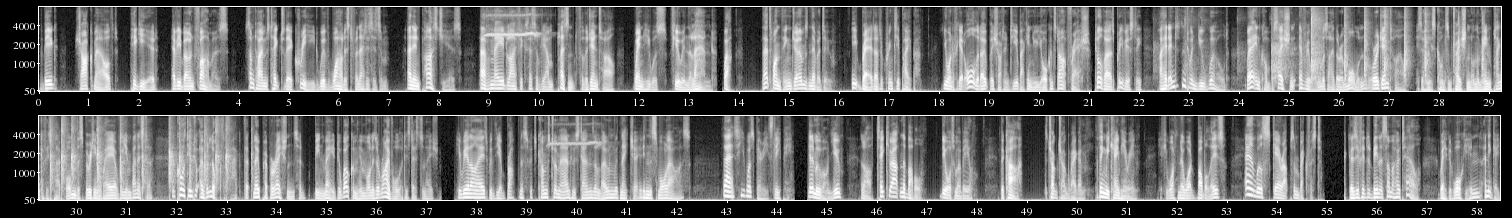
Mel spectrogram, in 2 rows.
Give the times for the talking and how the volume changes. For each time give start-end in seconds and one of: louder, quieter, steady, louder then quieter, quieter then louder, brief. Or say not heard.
0.0-58.4 steady.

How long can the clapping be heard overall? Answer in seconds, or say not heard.
11 s.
